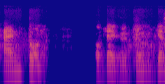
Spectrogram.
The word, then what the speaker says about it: Anton: Okay, इन्होंने यहाँ पे अंटोन लिखा है लेकिन दैट इज प्रोनाउंसिएशन हम लोग करेंगे एंटोन.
